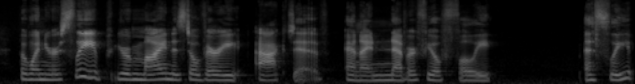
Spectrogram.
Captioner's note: none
